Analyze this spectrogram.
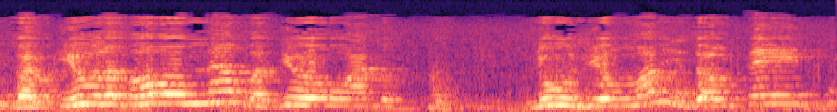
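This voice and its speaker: The voice moves at a moderate pace amid noticeable background noise and audible room echo. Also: man. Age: 60s. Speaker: historian lecturer. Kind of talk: lecture. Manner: animated.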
